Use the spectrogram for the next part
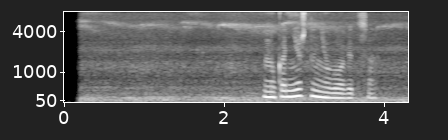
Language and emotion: Russian, sad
